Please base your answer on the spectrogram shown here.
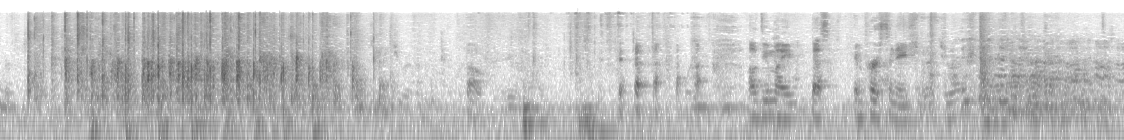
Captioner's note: applause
